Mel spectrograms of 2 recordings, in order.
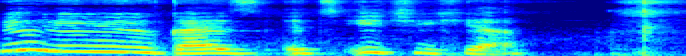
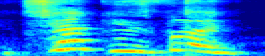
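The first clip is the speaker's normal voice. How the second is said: ordinary talk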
